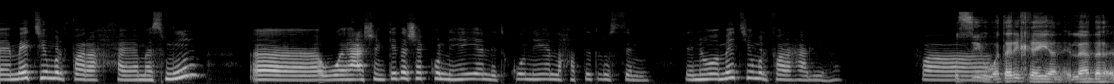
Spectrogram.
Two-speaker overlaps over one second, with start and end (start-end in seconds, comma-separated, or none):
none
